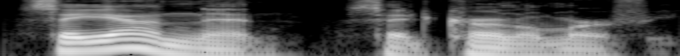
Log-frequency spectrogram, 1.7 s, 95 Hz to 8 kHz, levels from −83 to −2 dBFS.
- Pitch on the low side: Yes, low, 100 Hz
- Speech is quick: Yes, fast, 210 wpm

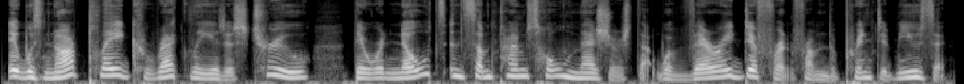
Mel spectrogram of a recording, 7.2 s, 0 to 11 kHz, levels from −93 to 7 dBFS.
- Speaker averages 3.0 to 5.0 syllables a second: No, 6.0 syllables/s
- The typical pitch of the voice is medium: Yes, medium, 180 Hz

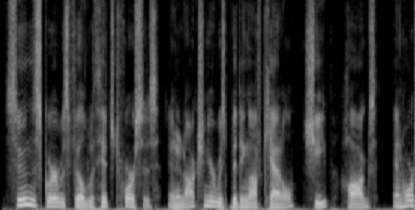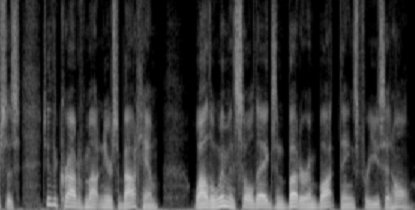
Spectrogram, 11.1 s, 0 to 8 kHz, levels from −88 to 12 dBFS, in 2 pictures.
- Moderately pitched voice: Yes, medium, 145 Hz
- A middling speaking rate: No, fast, 215 wpm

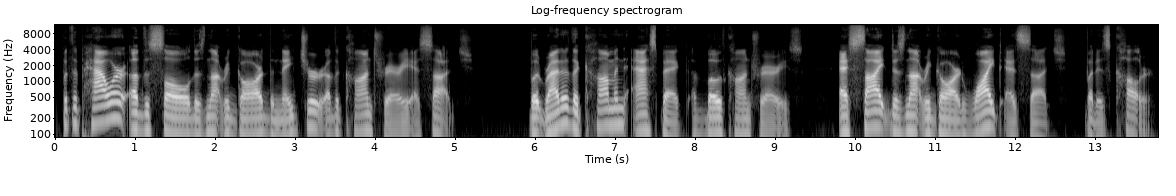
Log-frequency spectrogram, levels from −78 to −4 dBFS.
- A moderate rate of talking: Yes, average, 150 wpm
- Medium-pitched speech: No, low, 105 Hz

